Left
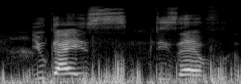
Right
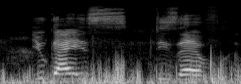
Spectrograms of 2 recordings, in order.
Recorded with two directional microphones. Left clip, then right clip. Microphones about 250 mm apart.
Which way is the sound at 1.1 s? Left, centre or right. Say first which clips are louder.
Even; right.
